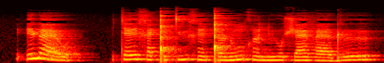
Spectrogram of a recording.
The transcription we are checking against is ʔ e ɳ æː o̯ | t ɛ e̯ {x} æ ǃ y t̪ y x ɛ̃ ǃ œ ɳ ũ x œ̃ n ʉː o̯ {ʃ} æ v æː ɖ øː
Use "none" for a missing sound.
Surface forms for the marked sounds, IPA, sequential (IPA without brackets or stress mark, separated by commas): x, ʃ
